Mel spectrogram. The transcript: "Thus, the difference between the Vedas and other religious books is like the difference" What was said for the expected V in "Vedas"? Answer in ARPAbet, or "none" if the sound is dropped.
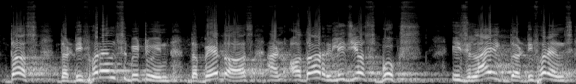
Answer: B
